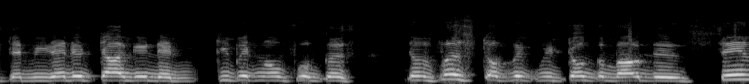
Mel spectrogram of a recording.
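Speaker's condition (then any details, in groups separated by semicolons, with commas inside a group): Cerebral palsy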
